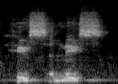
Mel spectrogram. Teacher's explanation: Geordie still has hoose and moose for broader speakers, for house and mouse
